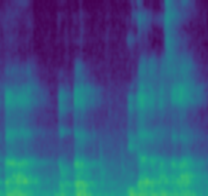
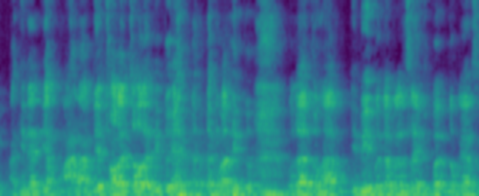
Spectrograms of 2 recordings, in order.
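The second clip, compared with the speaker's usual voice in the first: normal talking voice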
